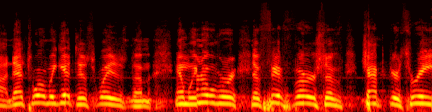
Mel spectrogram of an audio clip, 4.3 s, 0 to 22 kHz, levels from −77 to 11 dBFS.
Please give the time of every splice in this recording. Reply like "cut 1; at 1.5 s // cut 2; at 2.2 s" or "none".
cut 1; at 2.0 s // cut 2; at 2.5 s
